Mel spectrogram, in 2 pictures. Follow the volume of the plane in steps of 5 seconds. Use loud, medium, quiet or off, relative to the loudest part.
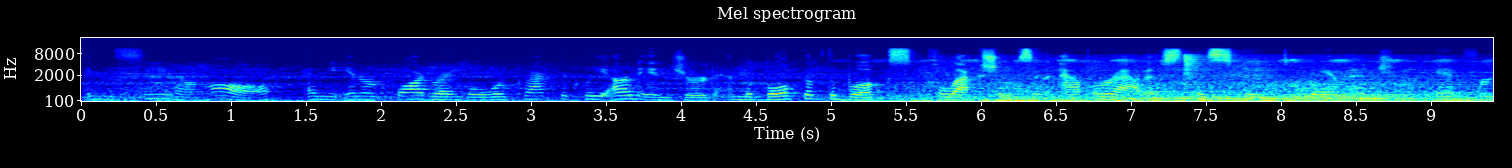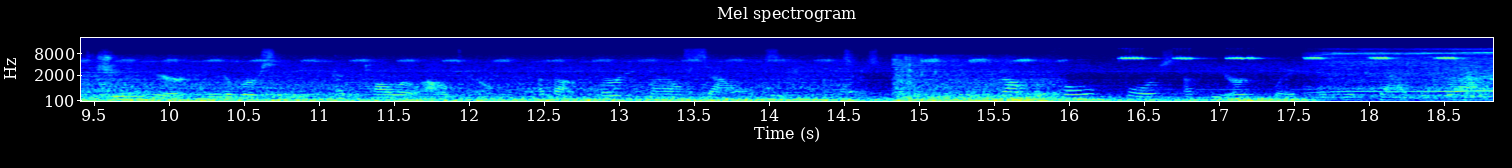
medium, medium, loud, loud.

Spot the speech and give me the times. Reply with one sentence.
The speech can be heard from 0.0 to 18.7 s.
